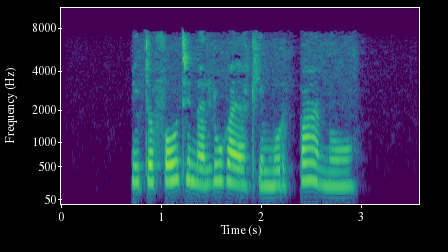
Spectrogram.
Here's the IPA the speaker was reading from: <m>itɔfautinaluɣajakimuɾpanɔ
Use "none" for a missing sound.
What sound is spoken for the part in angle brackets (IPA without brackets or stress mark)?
n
